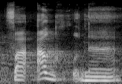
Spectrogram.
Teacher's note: Huruf gha punya sifat rokhawah, artinya ngalir ya. Ketika sukun suaranya ngalir ya.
